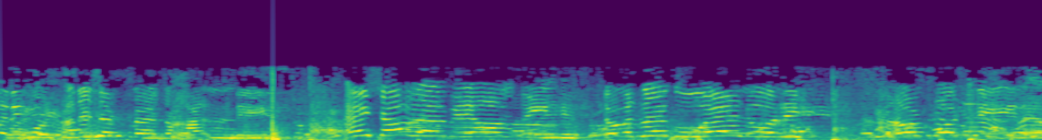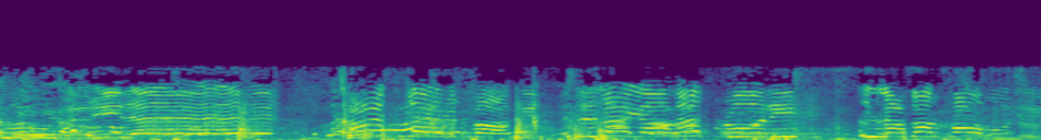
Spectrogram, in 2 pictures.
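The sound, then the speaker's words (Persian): A group of children gathered together hum a version of a song, their many overlapping voices blending into a steady, continuous melody that stays fairly loud throughout. “خب همونطور که اتدین صدای بچه هاییست که دوره هم این قطعه رو به نوعی زمزمه کردند، از این گونه آثار هم حتی میتونید بفرستید.”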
